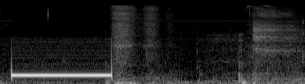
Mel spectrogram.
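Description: A single steady telephone ringback tone sounds for about a second, clear and fairly loud, while calling a man again by phone, followed by quiet handling noise and a couple of soft clicks with no one speaking.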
